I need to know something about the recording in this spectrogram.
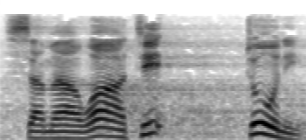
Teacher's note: حذفنا همزة الوصل لأننا وصلنا الكلمتين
